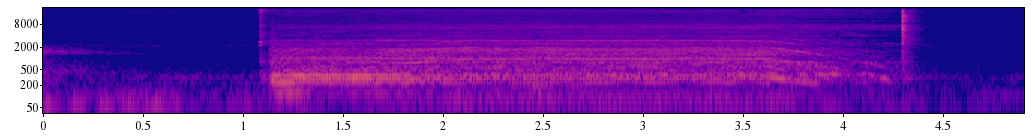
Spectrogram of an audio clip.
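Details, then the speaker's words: 20-year-old garage door opener, heavily used, still quieter than a brand-new opener: smooth even motor hum with soft steady chain run, no grinding or clunks, winding down cleanly; healthy quiet opener. "So you can hear that 20-year-old opener, even though it's been used a lot, is quieter than this brand new opener."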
